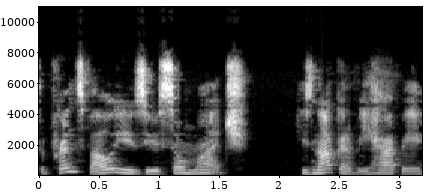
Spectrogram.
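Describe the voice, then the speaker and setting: A woman speaks at a moderate pace with medium pitch. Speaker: amateur writer reading own novel. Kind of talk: reading aloud.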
